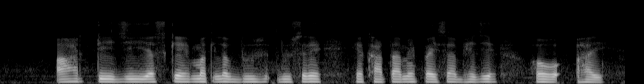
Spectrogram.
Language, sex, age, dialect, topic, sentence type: Magahi, male, 18-24, Western, banking, question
